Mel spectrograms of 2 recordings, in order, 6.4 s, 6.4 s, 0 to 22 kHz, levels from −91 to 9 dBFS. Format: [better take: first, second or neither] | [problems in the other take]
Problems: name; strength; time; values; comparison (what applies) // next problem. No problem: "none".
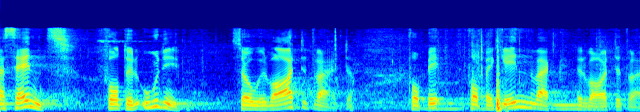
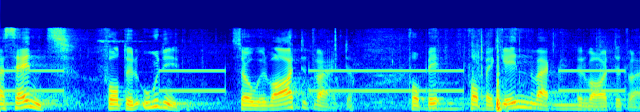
first | background sound (Telephone); 15 dB below the speech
